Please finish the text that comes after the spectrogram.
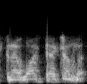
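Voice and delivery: ordinary talk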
